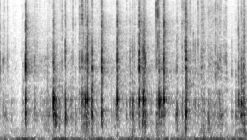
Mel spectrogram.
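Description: Clear plastic wrapping on a small cardboard game box crinkling as hands turn and handle it, a quick irregular run of small crackles.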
